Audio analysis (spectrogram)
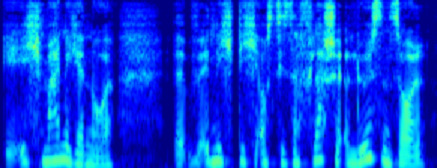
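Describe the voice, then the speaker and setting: A woman's voice: on the low side, animated, normal speed, a little mellow, husky, dry recording, clean studio sound. Woman reading as a shy, nervous man. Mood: timid. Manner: hesitant, apologetic and timid. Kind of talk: storybook reading.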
